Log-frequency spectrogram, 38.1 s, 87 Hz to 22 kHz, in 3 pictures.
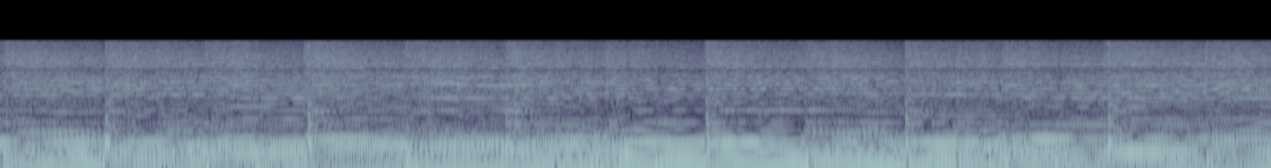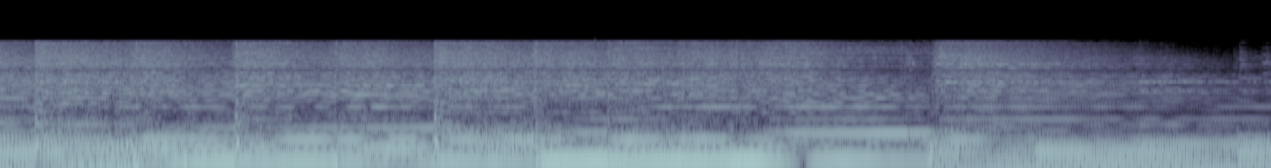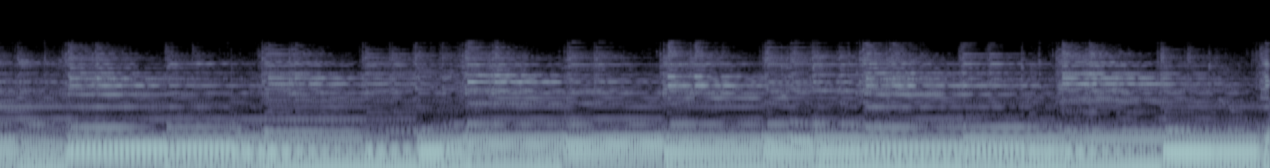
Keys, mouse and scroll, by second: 0.9 click, 5.7 click, 8.0 click, 10.6 click, 15.4 click, 19.4 click, 20.5 click, 24.5 click, 27.4 click, 28.3 click, 28.5 click, 28.6 click, 28.8 click, 29.7 click, 31.2 click, 32.1 click, 37.9 click.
